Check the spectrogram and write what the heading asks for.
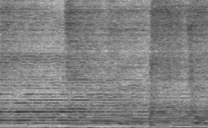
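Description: A live pop-rock band playing an instrumental passage through the PA: electric guitar leads over held keyboard chords, bass and a steady drum beat, with no singing.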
